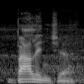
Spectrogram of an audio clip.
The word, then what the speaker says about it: Ballinger: it right now man we've just had it confirmed right that uh Ballinger is how it is pronounced so this goes out to to all the people online confirmed that's what everyone was telling us we were saying it wrong that's yeah whoever came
